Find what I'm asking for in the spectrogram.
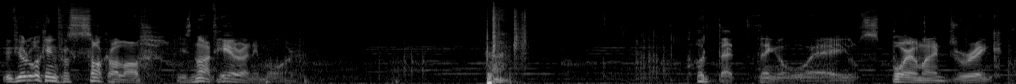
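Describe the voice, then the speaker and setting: An actor playing a drunk, boastful older Soviet weapons scientist in a video game cutscene. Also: male voice, fairly low pitch, bright, forceful tone. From Soviet Union. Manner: pompous, self-important, bitter.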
